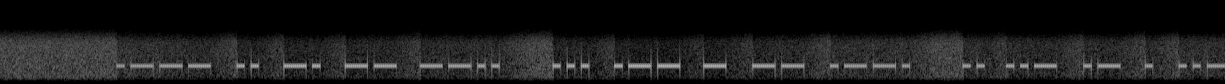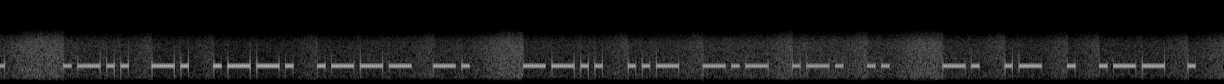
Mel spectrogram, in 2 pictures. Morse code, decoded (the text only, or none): JINMZ SWTMP IUAEU LNPJN ZUKRI NAEWE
